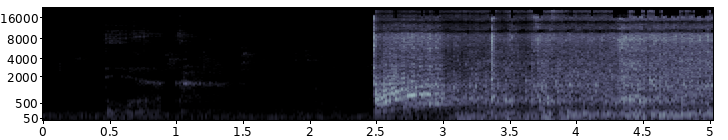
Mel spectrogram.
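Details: 1947 Ford that had been failing to start, after a no-start fix: quiet at first, then the engine catches at once and settles into a steady, even idle; a clean start with nothing amiss.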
